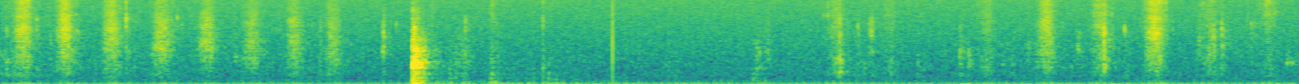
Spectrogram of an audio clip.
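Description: Near silence with faint handling ticks, and one sharper knock about three seconds in as a plastic trigger spray bottle is set down on a concrete worktop. Faint rubbing of a cloth wiping the worktop follows.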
